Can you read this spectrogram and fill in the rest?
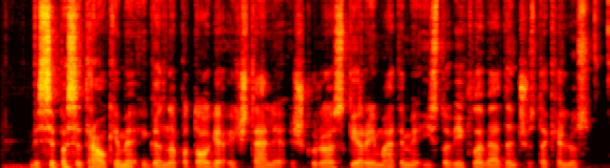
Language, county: Lithuanian, Šiauliai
